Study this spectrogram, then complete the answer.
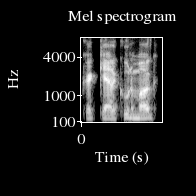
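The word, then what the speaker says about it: Catacunemaug: a substantial area along a critical brook, Catacomb, which is how you pronounce it.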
